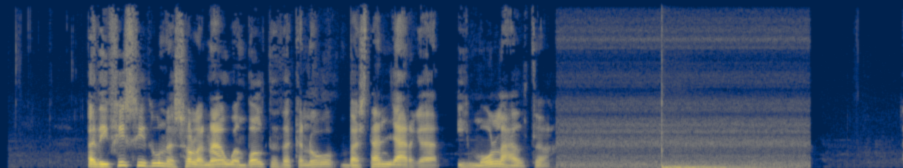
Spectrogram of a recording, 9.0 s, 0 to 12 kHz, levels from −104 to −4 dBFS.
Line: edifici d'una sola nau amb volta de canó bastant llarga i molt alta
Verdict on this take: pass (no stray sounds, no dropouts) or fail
fail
